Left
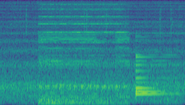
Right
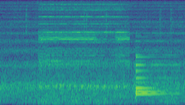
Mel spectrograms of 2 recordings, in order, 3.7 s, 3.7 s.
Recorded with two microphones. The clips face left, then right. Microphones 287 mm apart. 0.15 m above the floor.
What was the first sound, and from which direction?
An alarm, 25° left (ahead or behind).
